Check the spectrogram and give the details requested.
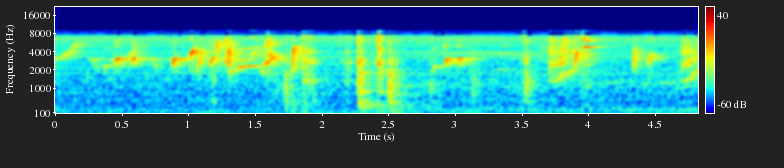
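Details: Hybrid of European goldfinch and red siskin giving quiet twittering song of quick chirps and short whistled notes, with some clicking noises mixed in.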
